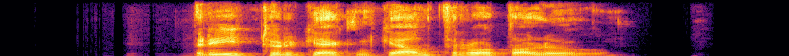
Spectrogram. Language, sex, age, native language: Icelandic, male, 40-49, Icelandic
